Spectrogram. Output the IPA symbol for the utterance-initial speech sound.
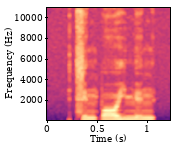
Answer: t͡s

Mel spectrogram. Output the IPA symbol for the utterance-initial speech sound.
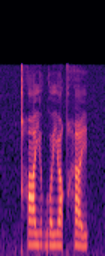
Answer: qʰ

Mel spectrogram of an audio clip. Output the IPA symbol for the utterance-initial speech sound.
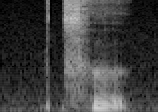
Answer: t͡sʰ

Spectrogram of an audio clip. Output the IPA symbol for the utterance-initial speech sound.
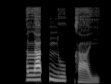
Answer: l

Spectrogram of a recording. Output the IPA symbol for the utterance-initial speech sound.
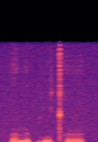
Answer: ɐ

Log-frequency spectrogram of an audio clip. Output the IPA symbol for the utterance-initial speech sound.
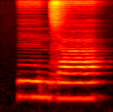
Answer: ɪː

